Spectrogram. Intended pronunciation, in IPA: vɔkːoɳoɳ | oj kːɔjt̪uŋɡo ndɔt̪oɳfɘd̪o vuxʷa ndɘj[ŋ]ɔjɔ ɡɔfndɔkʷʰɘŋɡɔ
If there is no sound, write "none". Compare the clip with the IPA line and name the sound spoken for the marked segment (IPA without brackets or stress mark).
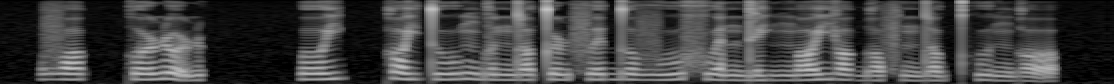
ŋ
